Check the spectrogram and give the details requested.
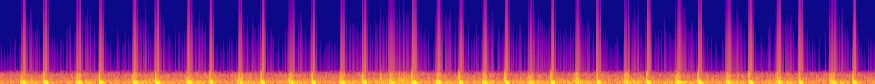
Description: I was having some chest pain during this. I was lying on my chest and the Stemoscope was placed at tricuspid.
